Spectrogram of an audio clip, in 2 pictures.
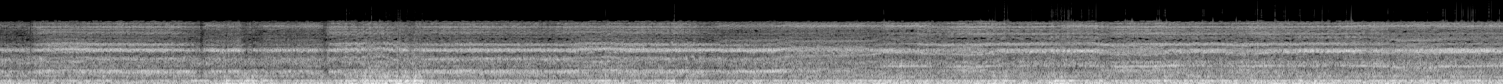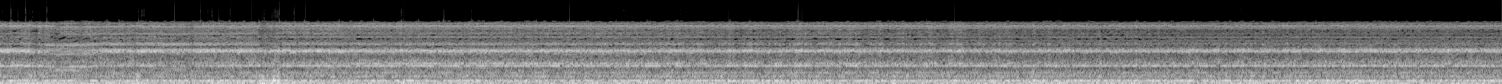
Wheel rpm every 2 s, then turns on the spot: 160, 160, 160, 160, 210, 230, 230, 230, 230, 230, 230, 230, 230, 230, 240.
none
